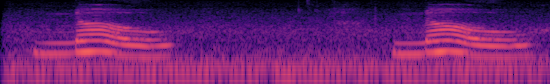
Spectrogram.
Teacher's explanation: in this vowel there is combination between uh and o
